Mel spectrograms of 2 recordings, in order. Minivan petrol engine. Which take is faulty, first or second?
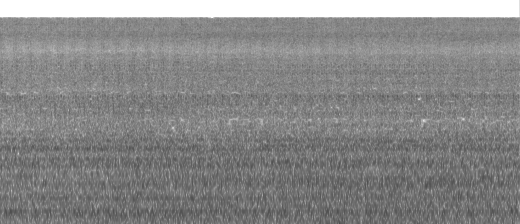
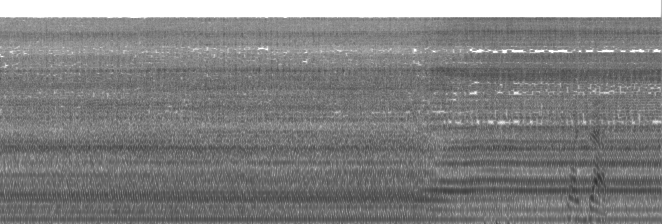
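second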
